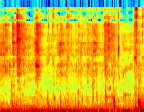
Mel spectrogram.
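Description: Scattered clicks and rustling of a plastic-wrapped pregnancy pillow being picked up and handled close to the microphone, over a low steady hum.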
